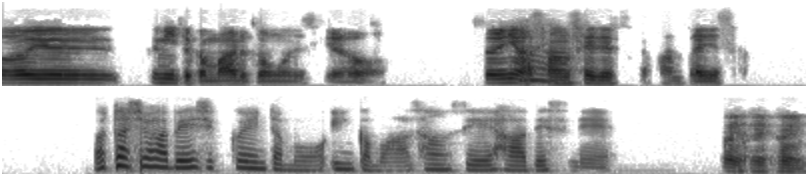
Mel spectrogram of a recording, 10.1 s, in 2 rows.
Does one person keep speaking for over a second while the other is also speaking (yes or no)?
no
